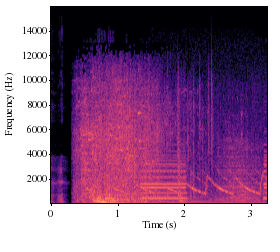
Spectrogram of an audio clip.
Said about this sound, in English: The fat guy's car got smashed.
